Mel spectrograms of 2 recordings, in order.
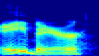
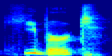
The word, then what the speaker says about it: Hebert: miss it a lot is it a bear like Bobby or Hebert like someone sloppily identifying their friend Bert I I I was told it's Hebert right it is Hebert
